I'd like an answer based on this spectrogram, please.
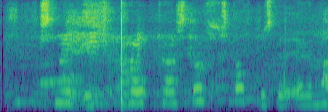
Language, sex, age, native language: Icelandic, male, 11, Icelandic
